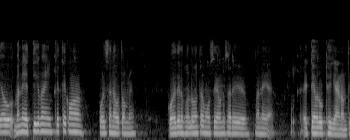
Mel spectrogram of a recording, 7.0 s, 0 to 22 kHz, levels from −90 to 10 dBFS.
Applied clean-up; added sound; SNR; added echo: neural separator model SepFormer DNS4.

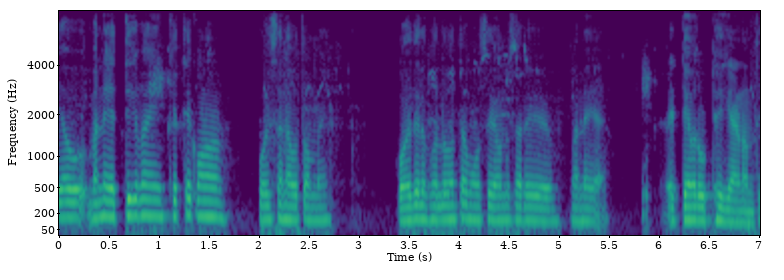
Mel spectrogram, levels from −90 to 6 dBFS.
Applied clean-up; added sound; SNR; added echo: neural mask model RNNoise.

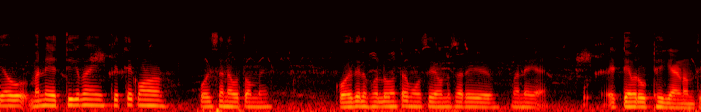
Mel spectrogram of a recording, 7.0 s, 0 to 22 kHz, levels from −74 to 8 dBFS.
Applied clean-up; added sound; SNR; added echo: none; Bird; 16 dB; none.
